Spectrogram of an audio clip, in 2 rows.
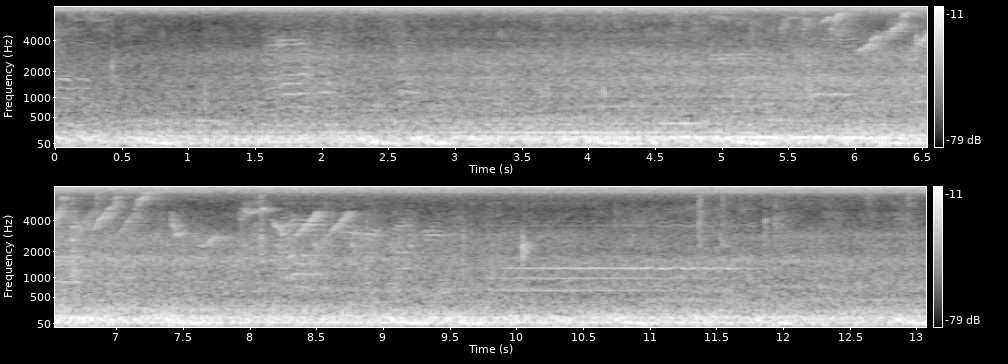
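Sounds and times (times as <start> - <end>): small bird chirping: 4.8 - 9.6.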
